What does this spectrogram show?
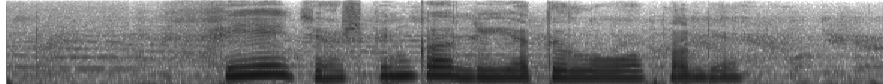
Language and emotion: Russian, sad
